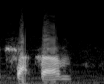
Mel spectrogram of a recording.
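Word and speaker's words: chakram: Well, obviously she's got various weapons, but I think the main one is the, I think it's pronounced as Shakram, which is that circular kind of ring that she throws and kind of returns back to her like a boomerang.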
